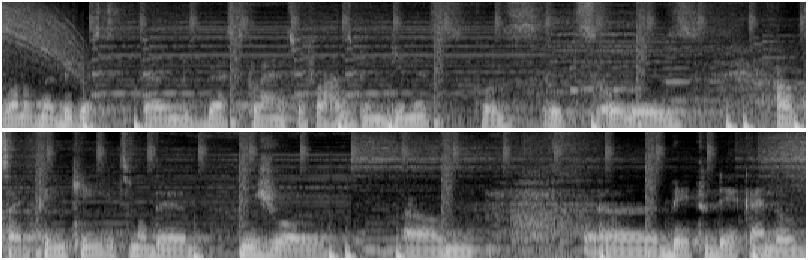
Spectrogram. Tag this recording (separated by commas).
Speech, Music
